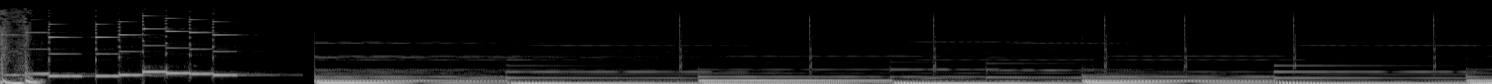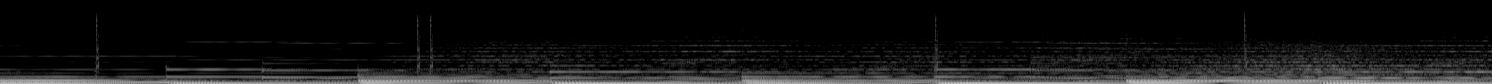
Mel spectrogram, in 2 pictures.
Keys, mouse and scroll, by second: 6.0 click, 18.3 click, 19.8 scroll up 1, 21.3 middle click, 23.5 click, 25.1 Left, 26.5 click, 27.2 Right.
